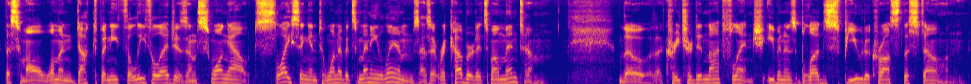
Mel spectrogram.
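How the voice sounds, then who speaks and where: A man's voice: mid-range voice, expressive, moderate pace, dry recording. A man reading a fantasy story aloud as its narrator. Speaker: fan fiction reader and narrator. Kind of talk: scripted story narration with joking asides.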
